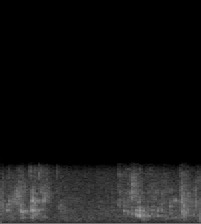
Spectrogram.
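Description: Water sounds from a toddler's hair being washed with a wet cloth over a plastic basin: steady, moderate-level washing noise without sharp events.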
